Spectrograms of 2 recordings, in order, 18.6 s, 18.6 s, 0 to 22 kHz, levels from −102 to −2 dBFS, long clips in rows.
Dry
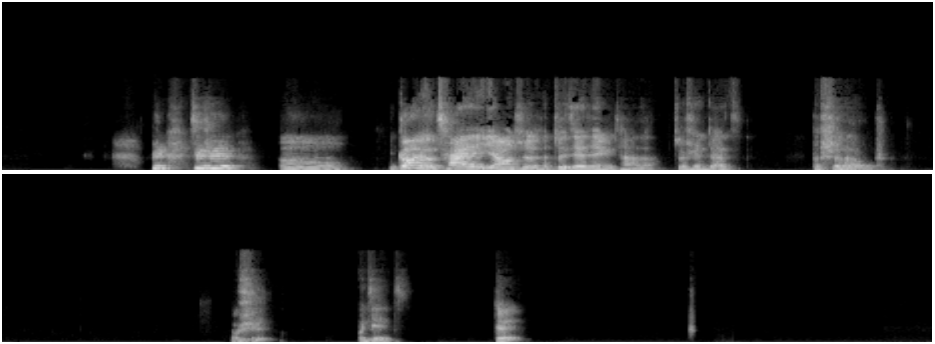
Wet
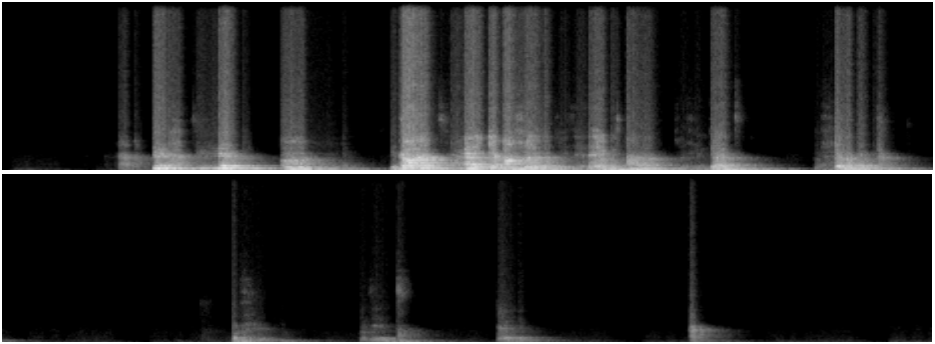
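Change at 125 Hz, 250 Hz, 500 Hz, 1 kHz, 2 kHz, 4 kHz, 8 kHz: +5.5, +5.5, +2.5, +3.0, -2.0, -8.0, -7.5 dB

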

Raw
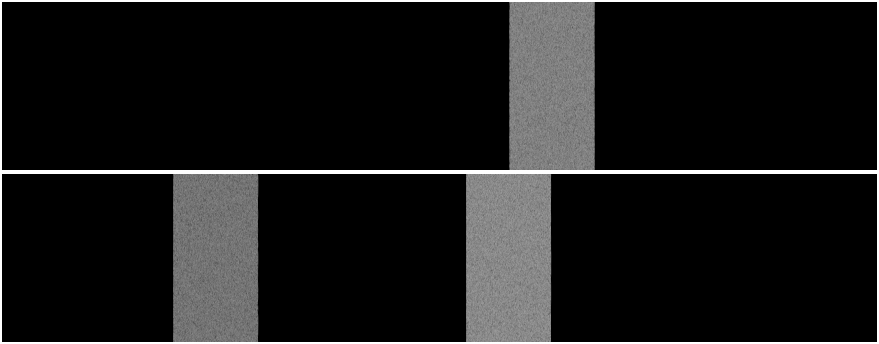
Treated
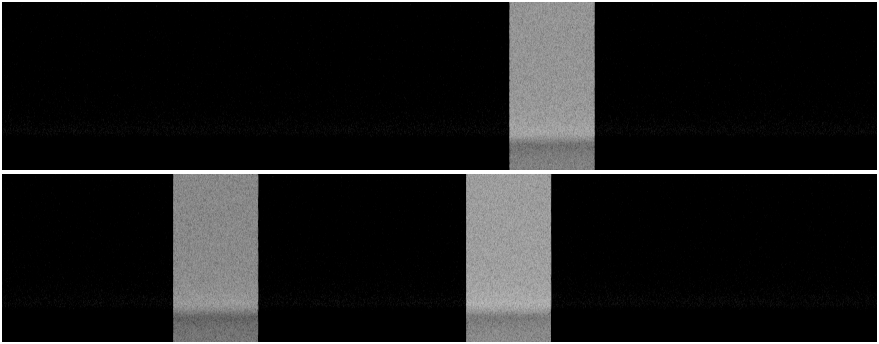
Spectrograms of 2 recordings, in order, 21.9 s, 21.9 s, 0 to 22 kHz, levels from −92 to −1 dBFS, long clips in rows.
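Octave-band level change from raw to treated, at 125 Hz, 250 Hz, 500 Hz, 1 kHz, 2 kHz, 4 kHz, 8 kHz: 0.0, 0.0, 0.0, -0.5, -2.0, +8.0, +9.0 dB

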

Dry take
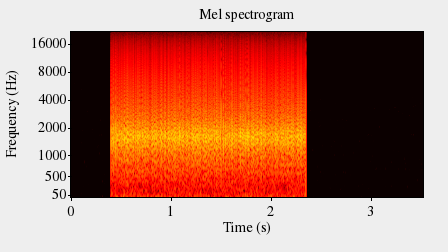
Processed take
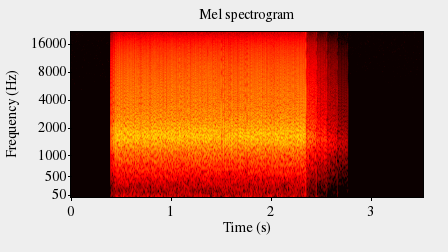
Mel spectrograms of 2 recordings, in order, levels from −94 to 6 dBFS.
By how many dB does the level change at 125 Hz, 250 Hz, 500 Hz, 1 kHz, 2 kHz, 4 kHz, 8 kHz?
n/a, under -10 dB, -7.5 dB, -1.0 dB, +2.0 dB, +6.5 dB, +10.5 dB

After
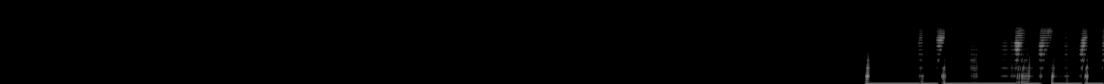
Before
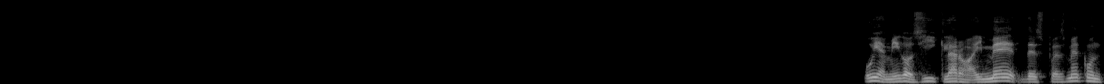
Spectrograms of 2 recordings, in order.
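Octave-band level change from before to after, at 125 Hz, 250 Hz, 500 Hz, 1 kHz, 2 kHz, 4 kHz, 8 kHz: -26.5 dB, -24.0 dB, -19.0 dB, -17.0 dB, -7.0 dB, +1.0 dB, under -20 dB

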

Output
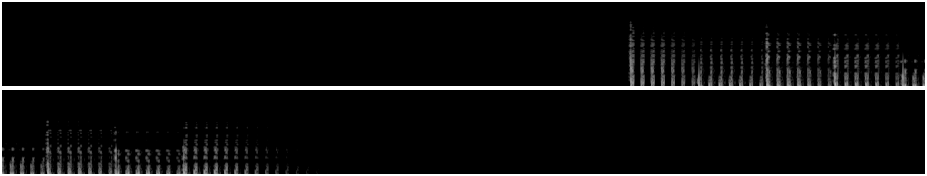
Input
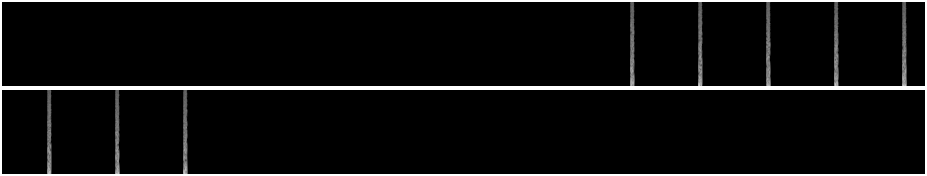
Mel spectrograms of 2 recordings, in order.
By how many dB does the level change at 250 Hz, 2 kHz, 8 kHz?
-6.0, -12.0, -28.5 dB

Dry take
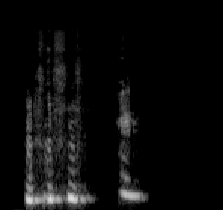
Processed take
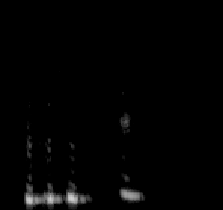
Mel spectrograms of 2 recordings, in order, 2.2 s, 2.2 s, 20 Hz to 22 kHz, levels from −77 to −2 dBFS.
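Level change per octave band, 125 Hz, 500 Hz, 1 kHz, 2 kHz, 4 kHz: n/a, under -10 dB, under -20 dB, under -15 dB, under -25 dB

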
